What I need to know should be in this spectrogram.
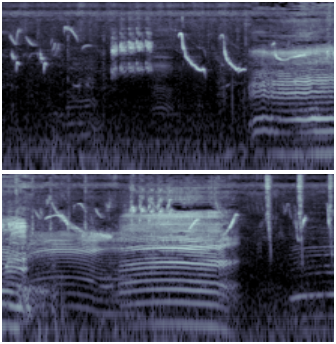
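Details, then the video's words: Cattle herd wandering on a road, two long overlapping moos, the second bending downward midway, preceded by bird chirps and whistles that continue in the background. "Suara sapi lucu Moo"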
